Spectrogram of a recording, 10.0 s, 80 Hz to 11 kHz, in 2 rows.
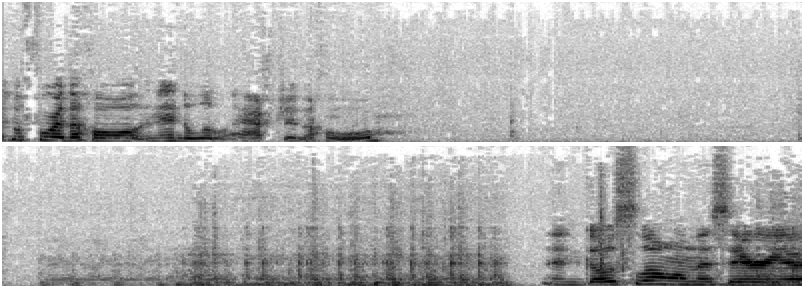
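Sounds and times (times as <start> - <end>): electric sewing machine running: 5.2 - 8.2.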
